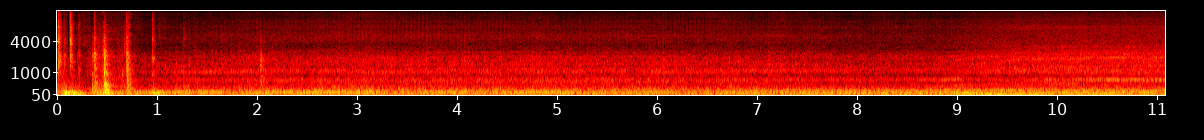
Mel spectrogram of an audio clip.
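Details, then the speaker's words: Hover H5 petrol (Mitsubishi engine), 109,000 km, knocked 4,000 km after a timing belt kit job; the fault was a weak hydraulic timing belt tensioner. After handling clicks it settles to a quiet, even idle with no rhythmic tapping. Engine runs smoothly. "Как видите друзья всё ровненько работает двигателя вообще почти не слышно"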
